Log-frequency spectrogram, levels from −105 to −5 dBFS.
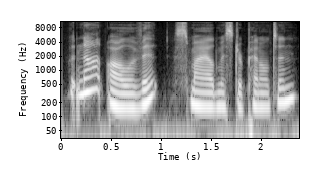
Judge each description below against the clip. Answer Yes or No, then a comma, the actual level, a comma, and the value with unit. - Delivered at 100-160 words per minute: No, average, 200 wpm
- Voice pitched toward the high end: Yes, high, 205 Hz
